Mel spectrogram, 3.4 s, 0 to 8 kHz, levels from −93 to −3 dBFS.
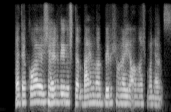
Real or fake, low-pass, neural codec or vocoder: fake; 7.2 kHz; codec, 16 kHz, 1 kbps, FreqCodec, smaller model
